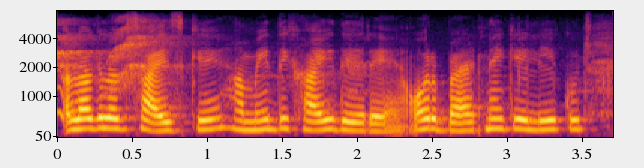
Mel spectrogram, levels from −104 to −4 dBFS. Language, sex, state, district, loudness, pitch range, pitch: Hindi, female, Haryana, Rohtak, -18 LUFS, 200-230 Hz, 215 Hz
